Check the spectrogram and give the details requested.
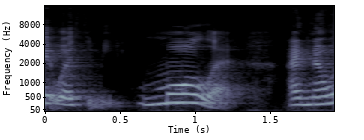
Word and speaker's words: mole: there's one of our words now this is Mollet say it with me mullet I know it's spelt mole but it's actually pronounced mullet a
